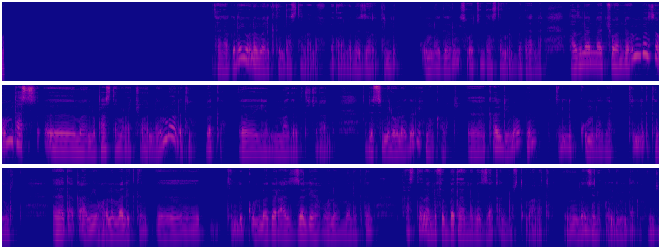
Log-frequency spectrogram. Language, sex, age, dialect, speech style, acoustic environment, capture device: Amharic, male, 18-24, Ethiopia - Addis Ababa, focused; happy, nature; silence, mobile / Linux / Chrome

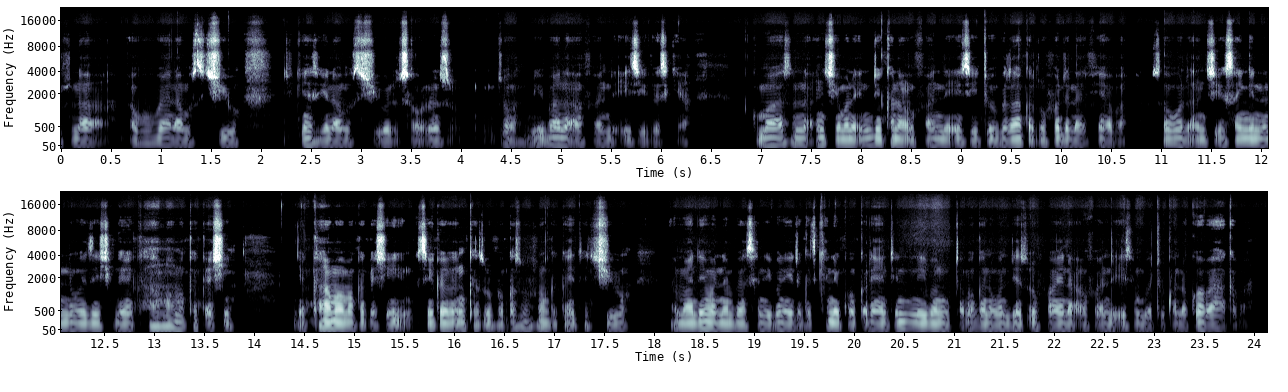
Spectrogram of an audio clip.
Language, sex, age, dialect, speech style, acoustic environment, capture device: Hausa, male, 25-34, Nigeria - Kano, focused; relaxed, silence, mobile / Linux / Chrome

